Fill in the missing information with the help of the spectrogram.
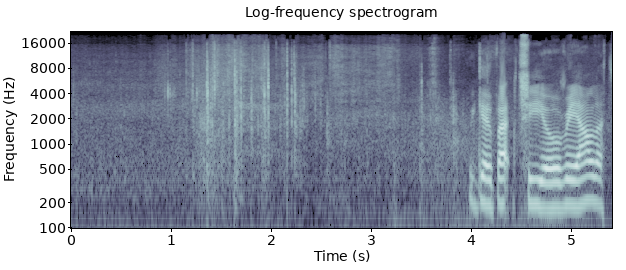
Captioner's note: turning page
